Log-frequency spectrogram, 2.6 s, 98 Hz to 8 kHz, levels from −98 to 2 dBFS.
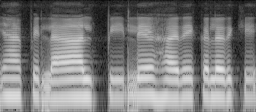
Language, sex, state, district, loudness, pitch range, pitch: Hindi, female, Bihar, Gaya, -17 LUFS, 175-185 Hz, 180 Hz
